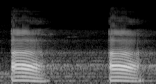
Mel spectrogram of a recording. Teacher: Kemudian a ini dibaca jelas ya, a jangan a ya, tapi a. Posisi pangkal lidahnya tidak boleh naik ke atas. Jadi dia lurus.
